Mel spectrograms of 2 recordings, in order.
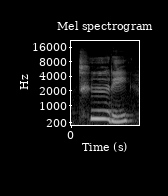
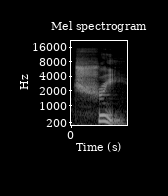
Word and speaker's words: tree: the christmas tree right when we say christmas tree it's not christmas tutti but it's christmas tree because there is the t and the r stick together so it's christmas tree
